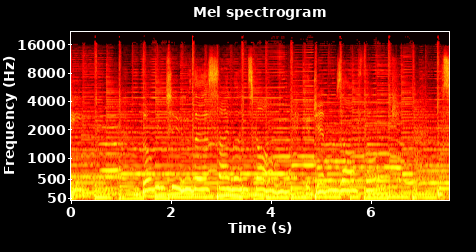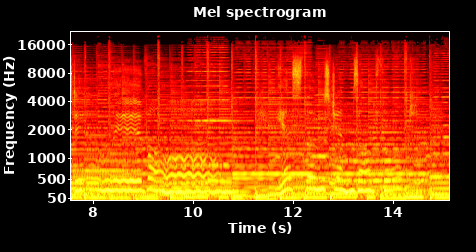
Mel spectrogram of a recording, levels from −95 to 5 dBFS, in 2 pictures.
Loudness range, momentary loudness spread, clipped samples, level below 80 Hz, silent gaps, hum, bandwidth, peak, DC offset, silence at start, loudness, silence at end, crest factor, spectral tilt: 1 LU; 4 LU; under 0.1%; -22 dBFS; none; none; 17.5 kHz; 0 dBFS; under 0.1%; 0 s; -15 LUFS; 0 s; 14 dB; -6 dB/octave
